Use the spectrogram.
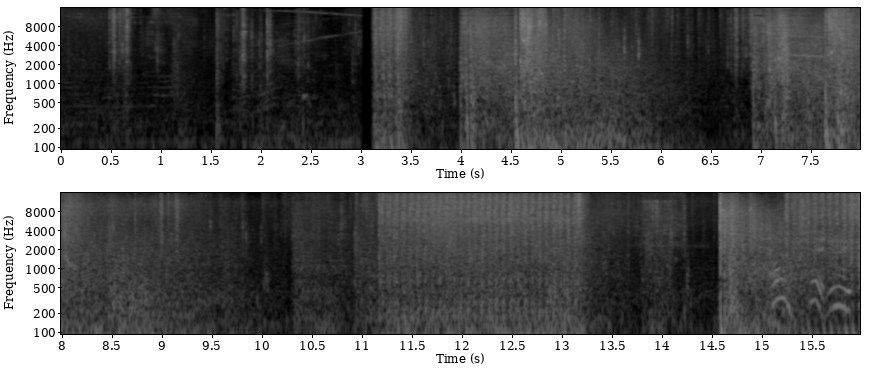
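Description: Rapid SMG bursts in Fortnite crackle in several separate volleys amid game effects, loud and close, with people talking over parts of the action.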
